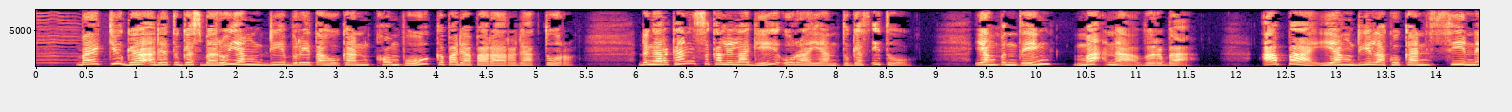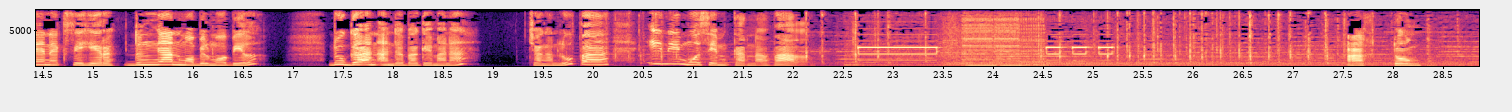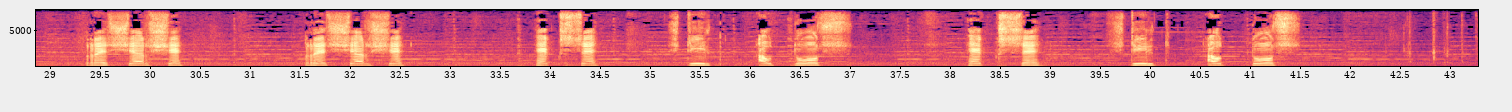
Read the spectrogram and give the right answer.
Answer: Samaran sebagai nenek sihir dimanfaatkannya untuk mencuri mobil.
